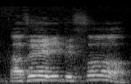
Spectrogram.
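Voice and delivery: very loud yell back, retold; shouted retort. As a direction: holler back while flying past. Flying fat man shouts back.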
